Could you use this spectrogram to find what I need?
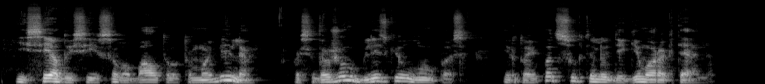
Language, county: Lithuanian, Vilnius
